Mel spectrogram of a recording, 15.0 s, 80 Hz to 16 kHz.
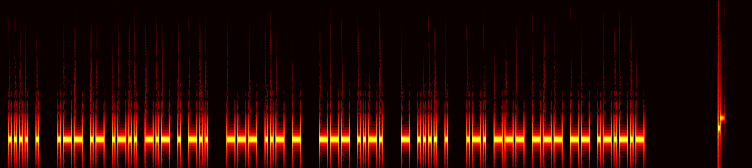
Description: Morse code, heard as a keyed tone, about 22 wpm, 700 Hz. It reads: HE WALKED OUT OF THE ROOM.
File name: practice / 22wpm / Sentences with 2-Word Phrases - 22wpm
